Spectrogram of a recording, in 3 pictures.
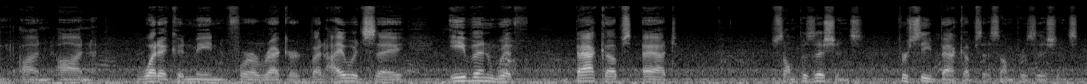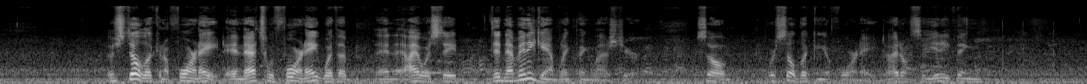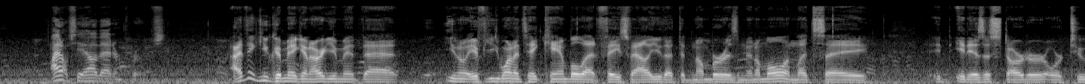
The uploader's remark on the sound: from Day 2 of Big 12 football media days at AT&T Stadium in Arlington, Texas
